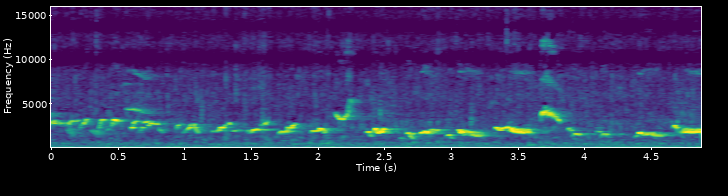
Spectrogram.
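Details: Aceh-type white-rumped shama pouring out its isian: nonstop chatter of varied whistled and slurred notes, rapid and jumbled, with a few sharp high upsweeps, loud and close.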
